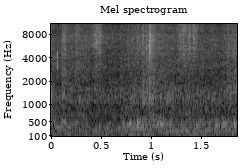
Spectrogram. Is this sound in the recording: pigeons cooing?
yes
